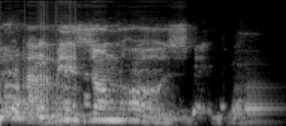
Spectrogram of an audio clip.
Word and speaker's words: La Maison Rose: La Maison Rose. Oke, La Maison Rose. Jadi I-nya nggak dibaca, nggak Maison ya. Jadi Maison Rose ya.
